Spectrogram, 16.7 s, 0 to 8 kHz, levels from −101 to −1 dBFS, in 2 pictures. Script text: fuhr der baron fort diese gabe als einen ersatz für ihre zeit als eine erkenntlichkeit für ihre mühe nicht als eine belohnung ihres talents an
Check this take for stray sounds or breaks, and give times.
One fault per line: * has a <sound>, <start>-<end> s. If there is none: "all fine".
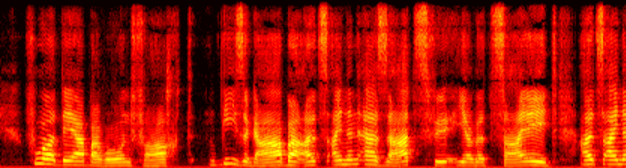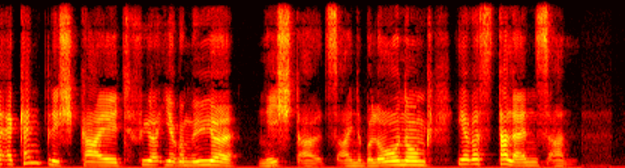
all fine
